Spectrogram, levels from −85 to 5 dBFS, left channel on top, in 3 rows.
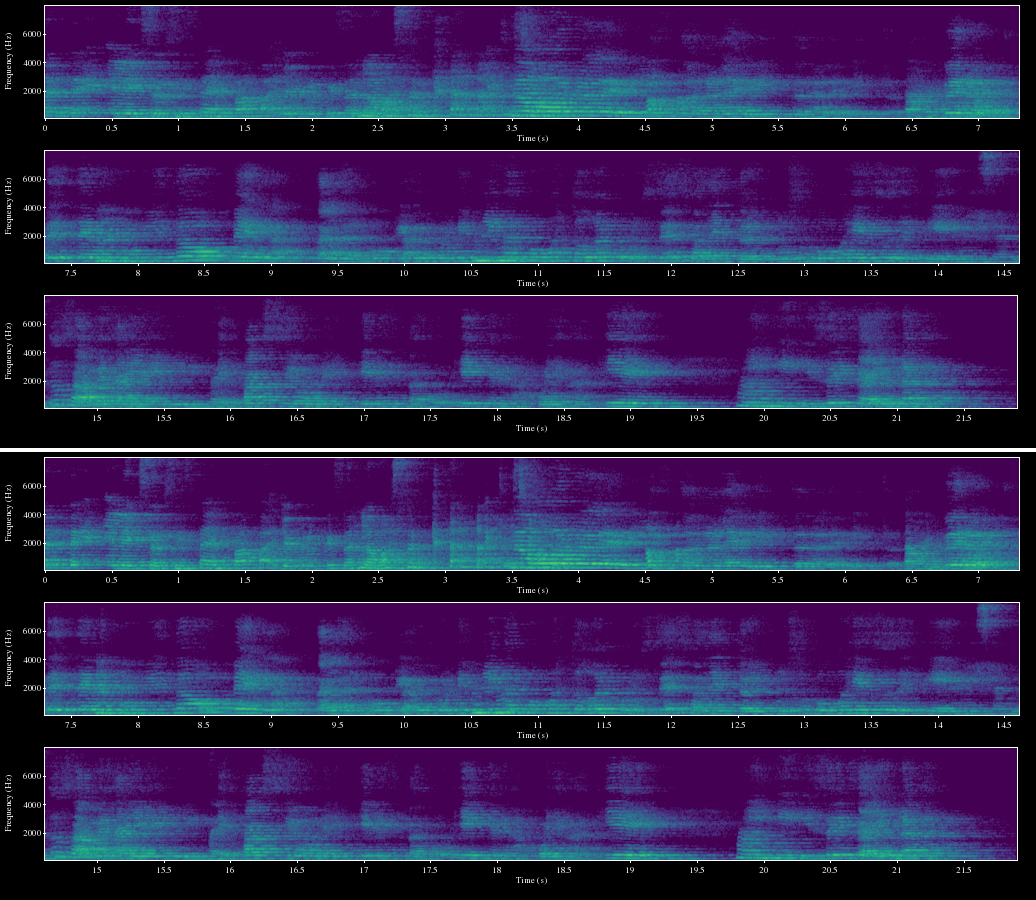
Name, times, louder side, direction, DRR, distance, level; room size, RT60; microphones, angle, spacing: voice 1, 0.0-4.0 6.5-7.2 7.7-8.0 10.5-10.9 14.1-14.7 15.8-16.0 19.8-20.1, right 2 dB, 50° right, -1 dB, 0.3 m, -31 dB
voice 2, 3.4-14.4 14.6-19.3 19.8-21.4, right 2 dB, ahead, -8 dB, 0.9 m, -32 dB
2.4 x 2.3 x 3.0 m, 1.2 s
head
